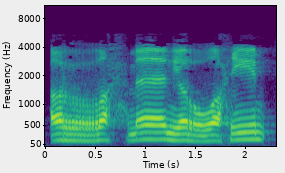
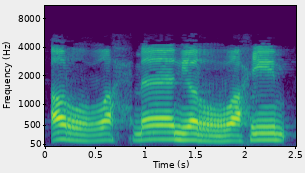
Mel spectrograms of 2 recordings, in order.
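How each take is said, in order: Both takes have the same delivery.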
